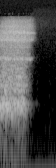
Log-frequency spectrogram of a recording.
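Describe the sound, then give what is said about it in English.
A single brief, breathy rush of air during a guided deep-breathing exercise, fairly soft and steady, then cut off abruptly into silence. “take a deep breath in through the nose and out through the mouth.”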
